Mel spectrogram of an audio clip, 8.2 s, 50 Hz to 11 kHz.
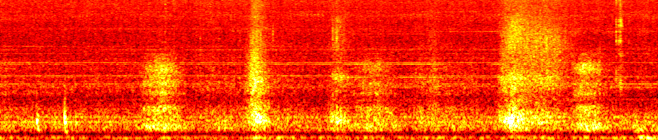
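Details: Oxpeckers landing on top of a safari vehicle during a morning game drive in a South African reserve on 4 November 2020 give harsh, hissing rasps spaced a second or two apart, with sharp ticks over a faint hiss.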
